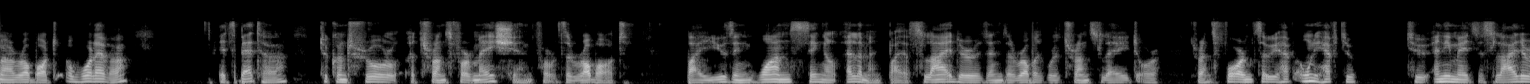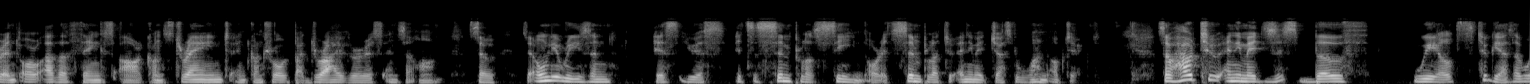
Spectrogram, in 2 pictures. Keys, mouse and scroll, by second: 1.2-1.5 scroll up 2, 1.5-3.4 scroll down 2, 3.4 click, 8.5-10.5 scroll up 2, 10.5-12.5 scroll up 1, 12.9-14.5 scroll down 2, 14.5-20.7 shift+middle drag, 20.7 click, 21.2-26.0 middle drag, 30.5 click.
